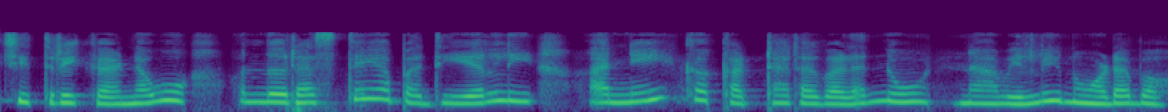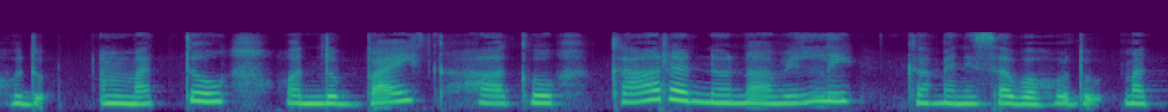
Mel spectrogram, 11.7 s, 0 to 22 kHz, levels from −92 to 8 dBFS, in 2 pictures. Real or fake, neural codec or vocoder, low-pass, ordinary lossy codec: fake; codec, 16 kHz, 1 kbps, X-Codec, WavLM features, trained on Multilingual LibriSpeech; 7.2 kHz; none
